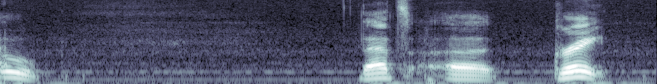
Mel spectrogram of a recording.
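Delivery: slow, half-hearted, distracted, unimpressed tone. Reacting to a comic book called a big deal: unenthusiastic. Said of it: "you sounded like it's not cool".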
